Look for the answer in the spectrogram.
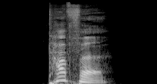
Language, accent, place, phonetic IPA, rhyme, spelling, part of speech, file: German, Germany, Berlin, [ˈtafə], -afə, taffe, adjective, De-taffe.ogg
- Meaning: inflection of taff: 1. strong/mixed nominative/accusative feminine singular 2. strong nominative/accusative plural 3. weak nominative all-gender singular 4. weak accusative feminine/neuter singular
